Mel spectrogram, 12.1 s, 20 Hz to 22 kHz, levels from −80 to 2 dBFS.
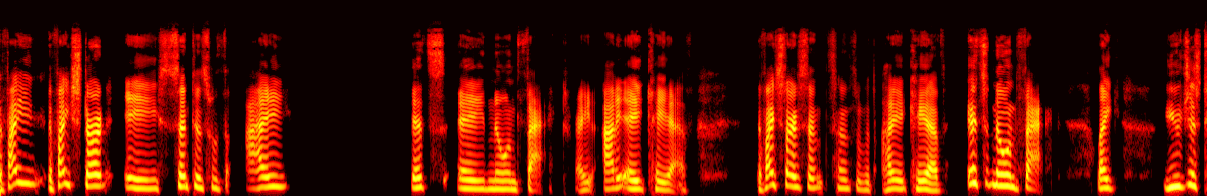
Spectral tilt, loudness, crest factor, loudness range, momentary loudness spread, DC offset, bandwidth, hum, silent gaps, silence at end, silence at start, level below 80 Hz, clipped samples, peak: -4.5 dB/octave; -19 LUFS; 20 dB; 3 LU; 11 LU; under 0.1%; 12.5 kHz; none; 1.13-1.21 s, 2.31-2.37 s, 2.92-4.09 s, 4.49-4.55 s, 5.55-5.62 s, 7.46-7.54 s, 9.49-9.66 s, 11.57-11.62 s; 0 s; 0 s; -72 dBFS; under 0.1%; -2 dBFS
